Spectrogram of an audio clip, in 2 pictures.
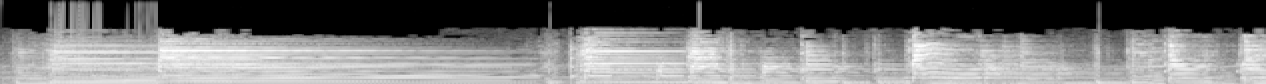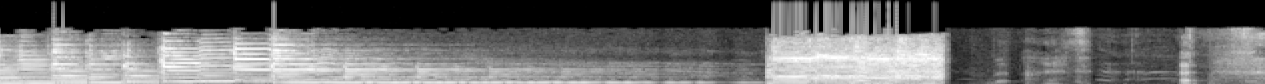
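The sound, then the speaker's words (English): An electric guitar played through a tape echo effect plays a sustained chord and then a melodic run of notes, each smeared by echoing repeats and reverb, before a final loud strum cuts off into quiet. “Do you have a clip of the tape echo to play?”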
